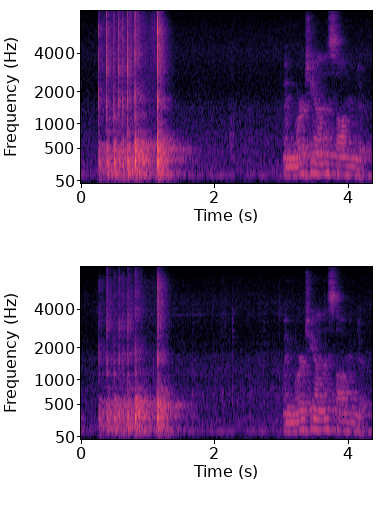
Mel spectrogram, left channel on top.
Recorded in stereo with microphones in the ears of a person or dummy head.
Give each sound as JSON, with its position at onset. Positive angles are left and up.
{"t": 0.3, "sound": "tapping", "side_deg": 50, "distance_m": 0.7}
{"t": 3.0, "sound": "a man speaking", "side_deg": -20, "distance_m": 3.5}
